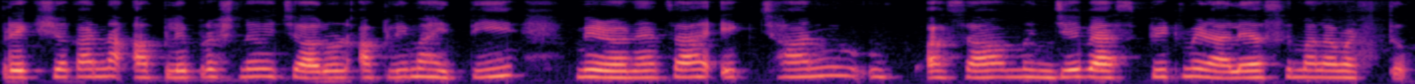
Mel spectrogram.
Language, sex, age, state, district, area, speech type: Marathi, female, 18-30, Maharashtra, Kolhapur, urban, spontaneous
